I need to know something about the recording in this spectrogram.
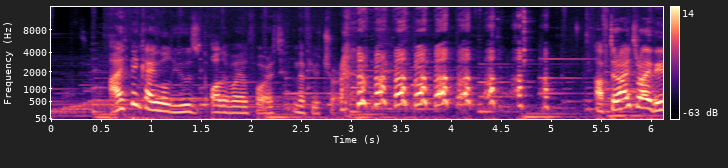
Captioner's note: laughs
